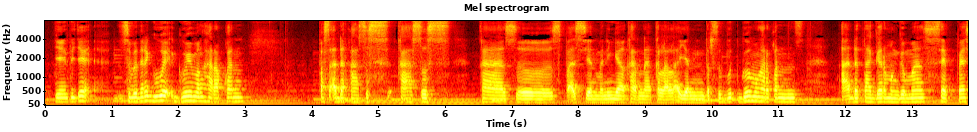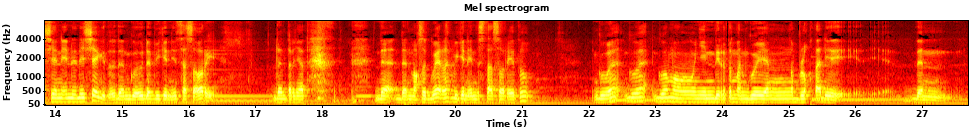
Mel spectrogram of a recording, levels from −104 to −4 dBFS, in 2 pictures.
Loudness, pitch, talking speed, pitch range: -21 LUFS, 120 Hz, 110 wpm, 110-135 Hz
